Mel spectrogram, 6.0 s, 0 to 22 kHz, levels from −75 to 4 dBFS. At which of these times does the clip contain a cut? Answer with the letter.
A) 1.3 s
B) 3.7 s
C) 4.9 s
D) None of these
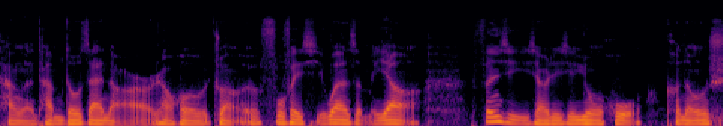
D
